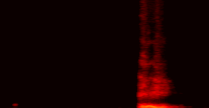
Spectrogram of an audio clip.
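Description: A person clearing their throat once, a short, sharp burst about one and a half seconds in.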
